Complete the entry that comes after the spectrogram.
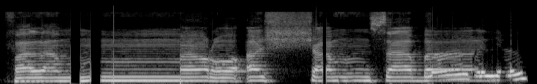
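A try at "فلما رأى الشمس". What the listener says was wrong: Falamma, panjangkan ma-nya 2 harkat.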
